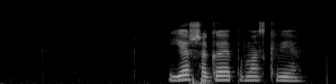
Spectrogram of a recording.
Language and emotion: Russian, neutral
